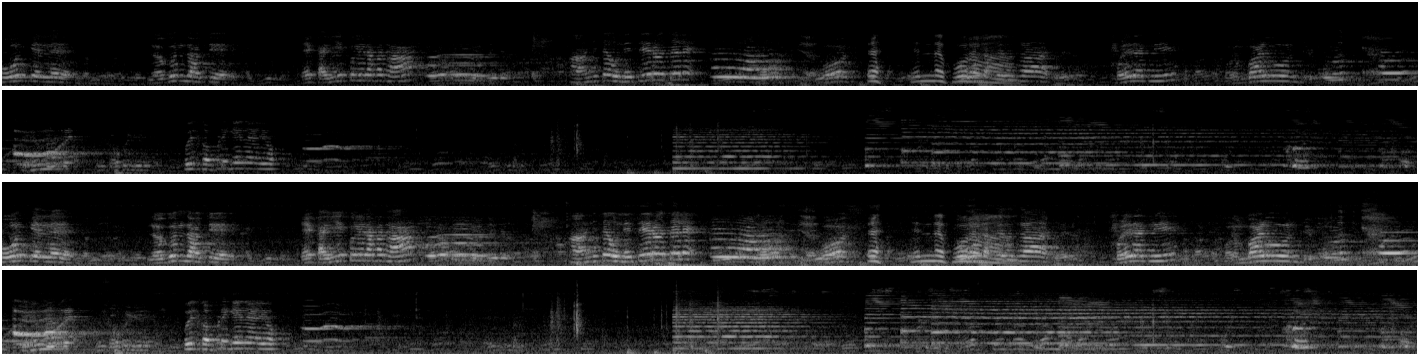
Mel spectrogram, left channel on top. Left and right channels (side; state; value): left; quieter; 9.2 dB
